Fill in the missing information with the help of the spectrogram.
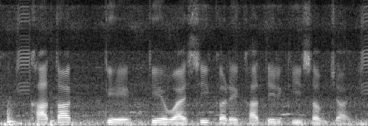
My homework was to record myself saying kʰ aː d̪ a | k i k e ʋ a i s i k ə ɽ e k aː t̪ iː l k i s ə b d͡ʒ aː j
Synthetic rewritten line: kʰ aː t̪ a | k e k e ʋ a j s i k ə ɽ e kʰ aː t̪ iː ɾ k i s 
